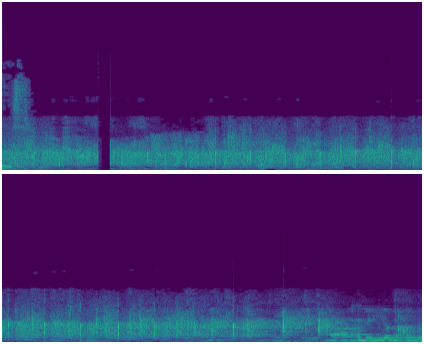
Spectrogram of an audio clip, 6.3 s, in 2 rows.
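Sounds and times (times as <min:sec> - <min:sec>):
applause: 0:00.0 - 0:06.2.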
